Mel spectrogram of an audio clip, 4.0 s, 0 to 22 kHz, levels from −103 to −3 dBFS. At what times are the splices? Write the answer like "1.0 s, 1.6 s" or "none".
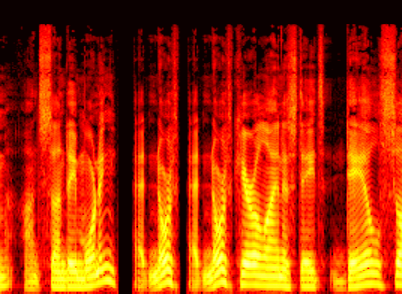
1.8 s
